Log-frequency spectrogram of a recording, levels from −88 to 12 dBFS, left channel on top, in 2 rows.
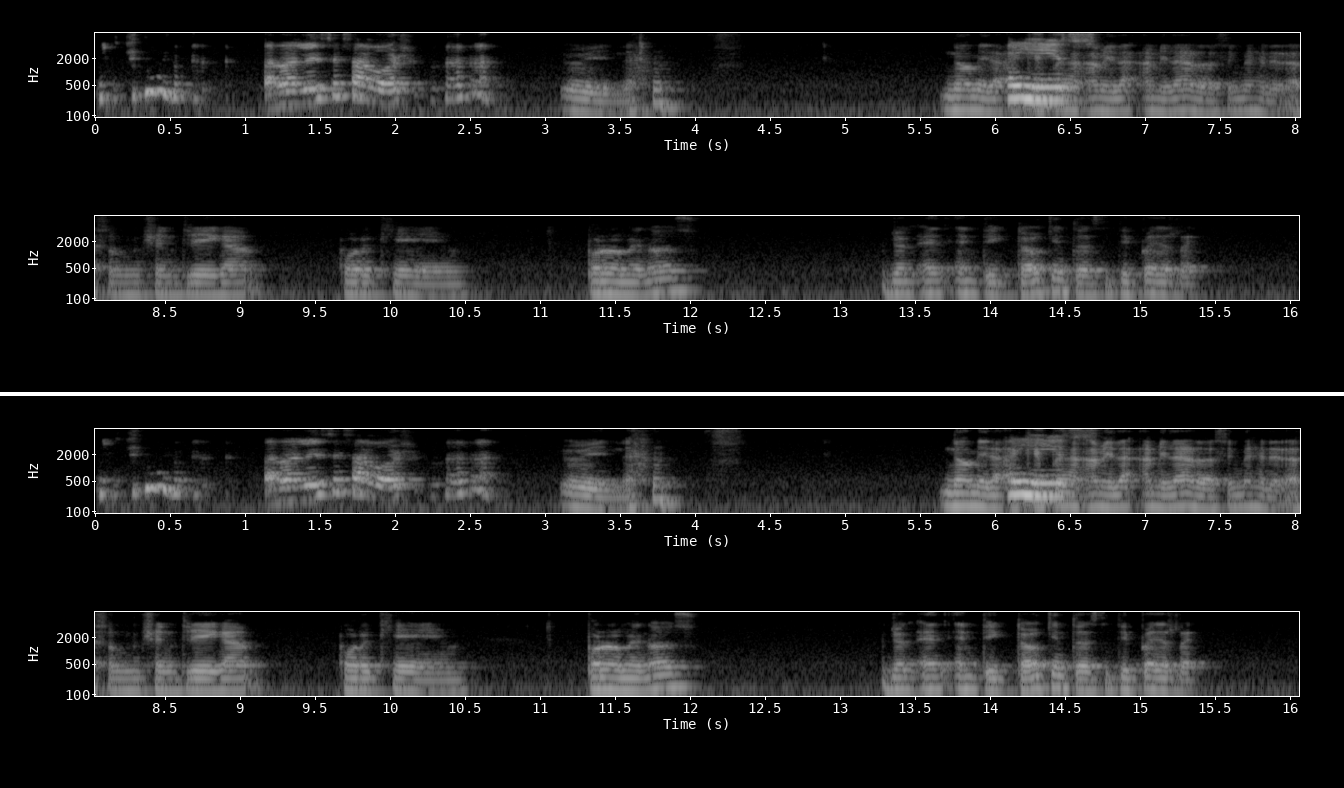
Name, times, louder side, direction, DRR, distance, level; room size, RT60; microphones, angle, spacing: voice 1, 1.1-2.6 6.1-6.5, left 1 dB, 45° left, 0.5 m, -28 dB
voice 2, 3.1-3.9 4.1-4.3 5.6-9.1 9.7-10.5 11.3-12.0 13.3-15.3, right 4 dB, 65° right, 0.5 m, -37 dB
2.7 x 2.5 x 2.8 m
head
